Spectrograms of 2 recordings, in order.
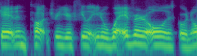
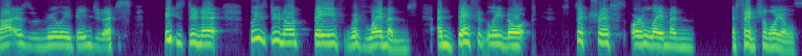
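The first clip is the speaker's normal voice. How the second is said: giggling through a serious tone. Warning listeners not to bathe with lemons: laughing while talking. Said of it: "although I can't stop laughing right now".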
